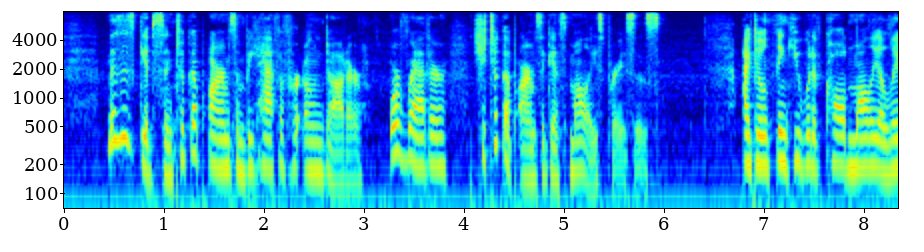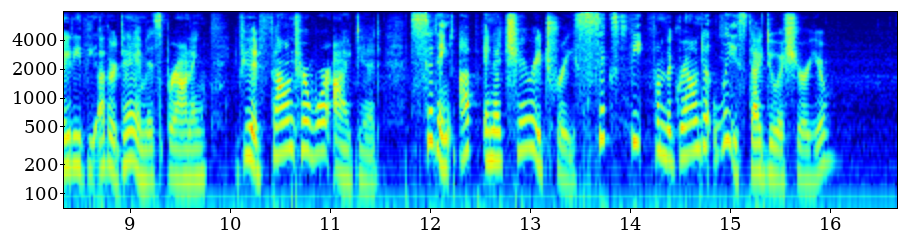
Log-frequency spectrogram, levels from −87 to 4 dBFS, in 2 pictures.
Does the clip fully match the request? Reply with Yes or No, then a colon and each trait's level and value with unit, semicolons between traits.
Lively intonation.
Yes: wide, 7.2 semitones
